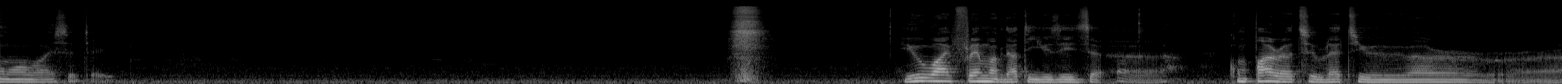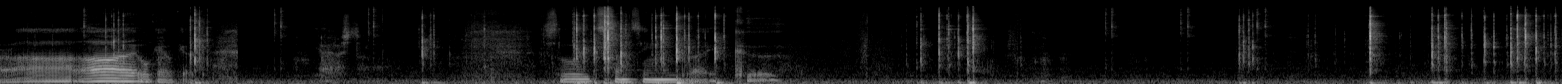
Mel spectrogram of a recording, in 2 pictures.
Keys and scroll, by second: 16.7 super+c, 17.6 super+Tab, 19.8 a, 21.5 alt+shift+super+v, 22.1-23.2 typing, 24.7-25.7 typing, 29.2 alt+super+v, 30.2 Escape, 30.4 Escape, 30.7 Escape, 30.9-31.2 typing.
